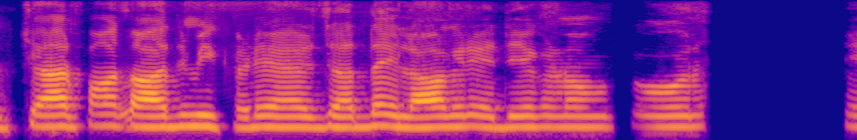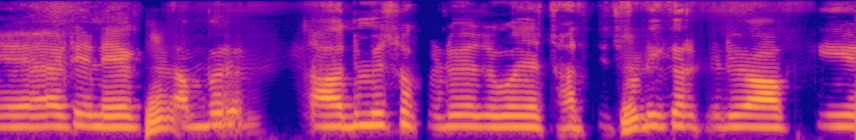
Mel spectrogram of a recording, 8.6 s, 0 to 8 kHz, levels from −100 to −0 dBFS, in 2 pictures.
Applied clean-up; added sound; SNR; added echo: neural mask model Resemble Enhance denoiser.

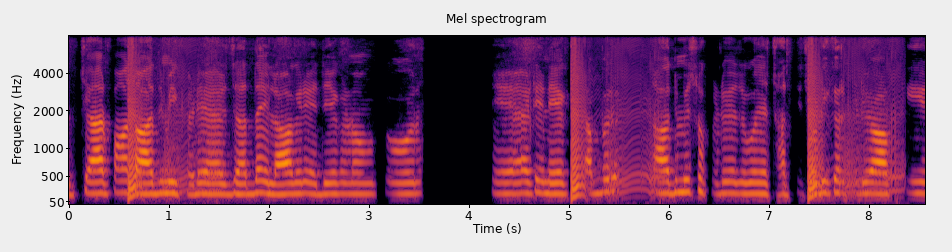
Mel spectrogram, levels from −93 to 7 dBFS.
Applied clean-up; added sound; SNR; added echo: none; Fart; 6 dB; none.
